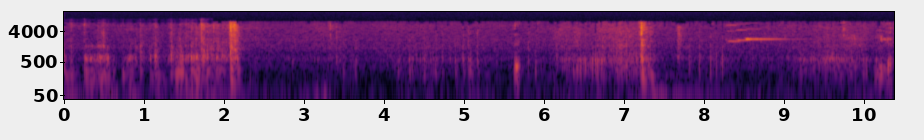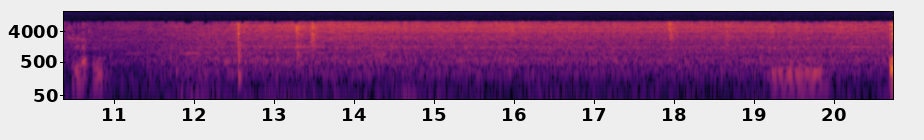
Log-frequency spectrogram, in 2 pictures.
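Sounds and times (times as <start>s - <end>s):
air conditioner starting up and humming: 0.0s - 20.7s
short electronic beep: 8.3s - 9.1s.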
